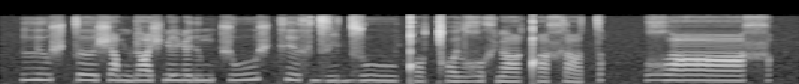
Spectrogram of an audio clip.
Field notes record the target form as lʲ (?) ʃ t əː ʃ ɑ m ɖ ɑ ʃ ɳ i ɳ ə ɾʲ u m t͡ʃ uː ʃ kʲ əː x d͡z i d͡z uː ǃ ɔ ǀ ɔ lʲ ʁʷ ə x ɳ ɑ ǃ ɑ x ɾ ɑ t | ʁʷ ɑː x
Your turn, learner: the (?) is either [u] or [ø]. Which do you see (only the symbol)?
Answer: u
